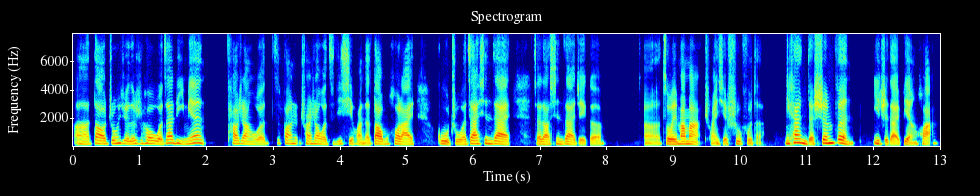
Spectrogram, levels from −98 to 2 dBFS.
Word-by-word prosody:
啊， 175 -2 -4
到 195 -1 +3
中 215 +4 0
学 205 -5 -3
的 195 +4 -1
时 210 0 -7
候， 210 -2 +1
我 175 -3 0
在 240 0 +2
里 220 -5 -2
面 235 +5 0 0.3
套 200 -3 -1
上 185 -4 -3
我 165 -1 -3
自 230 0 -16
放 210 -2 -2
穿 195 -2 -3
上 190 -2 0
我 165 - -1
自 175 +1 -12
己 180 - -8
喜 190 - -6
欢 - - -5
的， - - -4
到 185 -3 +5
后 190 0 0
来 165 +1 +1 0.3
古 195 -2 +1
着。 165 0 -3
再 205 +1 +3
现 200 +1 -1
在 180 -5 +3 0.3
再 - - -1
到 160 -1 +2
现 180 -1 -5
在 170 -5 +2
这 95 -7 -5
个， - - -5 0.6
呃， - - -6
作 180 - +3
为 170 - +6
妈 180 +1 +5
妈 180 -5 +2
穿 - - -8
一 - - -5
些 - - -5
舒 185 - -4
服 175 - -5
的。 - - -10 0.3
你 210 - +1
看 270 +1 +5
你 - - +2
的 - - +2
身 240 -1 +6
份 230 -8 +4 0.3
一 210 - +2
直 190 - -3
在 - - +1
变 - - -1
化， - - -1
190 Hz, 275 characters per minute, -22 LUFS, 175-215 Hz, 0.6 s, 为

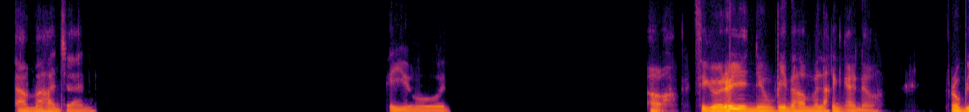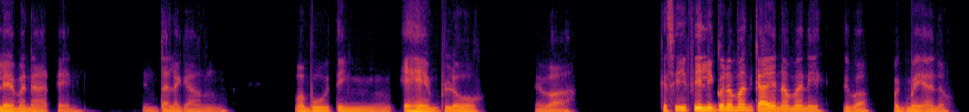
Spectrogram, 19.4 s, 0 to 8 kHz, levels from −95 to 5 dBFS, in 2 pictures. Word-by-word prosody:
Tama 115 +1 -4
ka 115 - -3
diyan. 105 0 -10 2.9
Ayon. 105 -1 -6 2.0
Oo, - - -5 0.2
siguro 130 +4 +6
yun 135 -2 +5
yung 130 -1 +1
pinakamalaking 125 -1 -1
ano, 105 -1 -7 0.6
problema 120 -1 +2
natin, 105 -2 -7 0.6
yung 110 -1 -13
talagang 110 -1 -7 0.7
mabuting 120 0 -2 0.2
ehemplo, 120 0 +1 0.5
'di 105 - -8
ba? 105 +1 -8 0.8
Kasi 175 +5 +2
feeling 175 -1 +8
ko 180 - +5
naman, 175 0 +4
kaya 155 0 +6
naman, 160 0 0
eh, 140 -2 -5 0.2
'di 125 - -5
ba, 120 0 -4 0.2
'pag 120 -1 -5
may 120 -1 -1
ano, 110 0 -6
120 Hz, 95 wpm, -22 LUFS, 110-130 Hz, 2.9 s, feeling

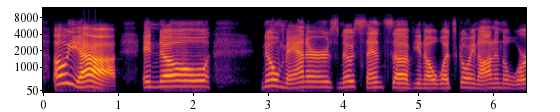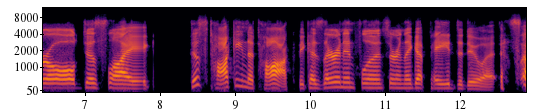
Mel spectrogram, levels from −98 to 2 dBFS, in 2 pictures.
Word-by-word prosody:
Oh 345 +4 +6
yeah, 220 - +8 0.4
and 205 0 -1
no 230 +1 +4 0.7
no 245 +1 0
manners, 210 +1 -1
no 215 +4 -3
sense 200 -1 -4
of, 180 -2 +1
you 175 -1 -6
know, 165 0 -3
what's 175 +1 -5
going 190 -3 -6
on 170 +4 -1
in 180 - -9
the 170 -1 -11
world, 175 +2 -2
just, 180 -2 -7
like 155 -4 -2 0.5
just - - -10
talking 245 -4 -4
the 175 -3 -6
talk 170 +3 -2
because 160 0 -10
they're 190 +3 -2
an 205 - -5
influencer 175 -2 -7
and 170 - -12
they 170 - -3
get 175 -1 -4
paid 165 -1 -6
to 150 - -10
do 135 -1 -9
it, 105 - -10 0.2
so - - -5
180 Hz, 165 wpm, -23 LUFS, 170-210 Hz, 0.7 s, yeah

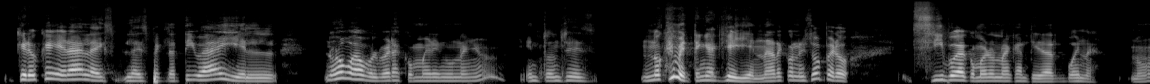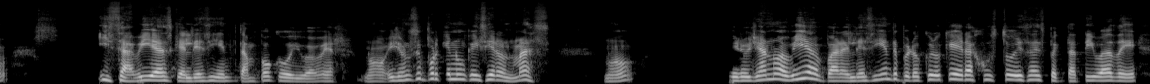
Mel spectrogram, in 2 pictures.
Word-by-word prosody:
creo 220 -1 +6
que 255 +1 +3
era 225 +2 +7
la 205 -5 +3
ex 175 -1 -5
la 170 -1 -2
expectativa 205 +8 0
y 195 -9 0
el: 150 -2 -2 0.4
"No 220 - -2
lo 285 - +6
voy 255 -4 +5
a - - +8
volver 175 -3 0
a 185 - -6
comer 165 +2 -6
en 165 0 -4
un 165 0 -5
año". 220 - -10
Entonces, 170 0 -6 0.4
no 190 +6 +1
que 300 +9 +4
me - - +9
tenga 190 +2 -1
que 175 0 +3
llenar 150 +4 -1
con 195 -2 -3
eso, 250 +9 -2
pero 180 -9 +1 0.6
sí 200 +3 -2
voy 200 0 +6
a 195 - +5
comer 160 0 -1
una 160 -1 -2
cantidad 140 -3 -4
buena, 145 -1 -8 0.3
¿no?, - - -11 0.9
y 205 -2 -3
sabías 185 +4 +3
que 170 - -1
al 150 0 +1
día 160 +1 0
siguiente 165 -2 -4
tampoco 165 +2 -2
iba 140 -2 -4
a - - -5
haber, 150 +1 -5 0.2
¿no?, 145 +1 -8
y 170 - -1
yo 190 +2 -2
no 215 - -5
sé 265 - -4
por 250 +2 -2
qué 240 - -3
nunca 235 -2 -1
hicieron 200 -6 0
más, 195 0 -2 0.5
¿no?, 150 +7 -6 0.9
pero 175 0 0
ya 200 +5 +2
no 245 +2 +1
había 235 +4 +4
para 165 -1 +2
el 160 - -2
día 175 +1 -1
siguiente, 245 +7 -3
pero 185 -2 -3
creo 215 0 0
que 240 +1 +2
era 220 -1 +3
justo 220 +1 -3
esa 210 0 +1
expectativa 180 0 -1
de, 165 -1 -1
180 Hz, 195 wpm, -22 LUFS, 160-215 Hz, 0.9 s, me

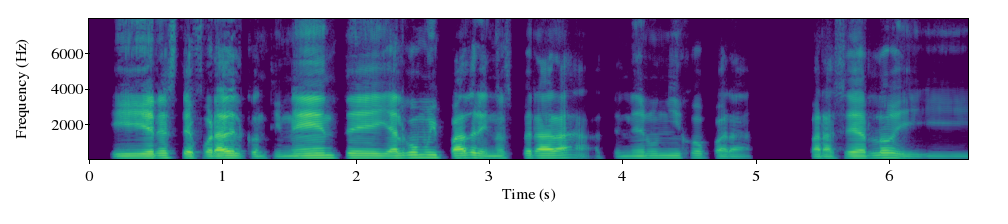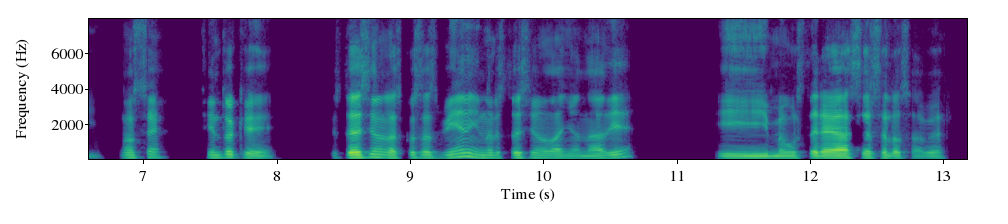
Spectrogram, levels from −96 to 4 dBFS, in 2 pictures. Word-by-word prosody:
y 110 +1 +1
ir, 115 +2 +5
este, 125 -3 0
fuera 110 +1 +5
del 120 -1 +2
continente, 120 +3 +2
y 115 - -1
algo 125 +4 +2
muy 140 0 -1
padre, 125 -2 +2
y - - -6
no 110 +1 -6
esperar 120 +1 +2
a 130 -5 -6
tener 110 +3 -9
un 120 0 -7
hijo 120 0 -9
para 100 -3 -10 0.4
para 100 0 -3
hacerlo", 110 +6 0
y 110 - -6
y, 105 0 -17
no 135 +1 -4
sé, 145 +1 -7 0.3
siento 140 +2 -1
que 110 -6 -3 0.4
estoy 120 +4 +7
haciendo 155 0 +1
las 120 -2 +1
cosas 140 0 -4
bien 165 +8 0
y 180 - -1
no 135 - -3
le - - -7
estoy 135 0 -3
haciendo 130 -2 -7
daño 120 -1 -5
a - - -10
nadie 130 - -4 0.6
y 110 -1 -1
me 110 0 -1
gustaría 110 +1 +5
hacérselo 115 0 -1
saber. 100 0 -10
115 Hz, 200 wpm, -24 LUFS, 110-130 Hz, 0.6 s, estoy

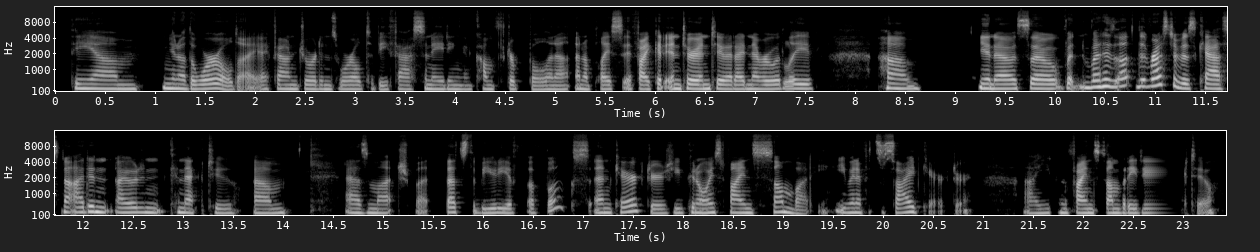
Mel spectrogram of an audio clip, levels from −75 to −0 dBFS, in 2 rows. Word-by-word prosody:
the, 195 -1 +1
um, 185 -1 0 0.2
you 205 -2 +3
know, 190 - +2
the 180 -1 0
world, 185 -4 +2
I - - -3
I - - -6
found 180 -1 -2
Jordan's 175 -1 -3
world 175 0 -3
to 185 - -11
be 160 -1 -6
fascinating 170 0 -3
and 165 - -10
comfortable 170 -2 -5
in 165 - -2
a 165 +1 -3
in 185 -1 -1
a 170 - -1
place. 175 0 -1
If 180 0 -3
I 175 -1 +6
could 190 - +1
enter 190 0 +5
into 185 +1 +4
it, 180 -1 +3
I 175 - +3
never 175 0 +1
would 185 - +1
leave, 195 0 +1 0.7
um, 200 -2 +2 0.6
you 200 -3 +5
know, 190 0 +4
so. 195 -1 +4
But - - +1
but 265 +3 +6
his 290 -2 +6
o 310 +3 +4
the 285 0 +2
rest 335 +3 +7
of 265 - +3
his 200 -1 +3
cast, 190 -1 +3
nah, 215 -1 +2
I 210 - +1
didn't 230 +1 +3
I 200 0 +1
wouldn't 205 +4 -2
connect 190 -3 -2
to, 180 -2 -6 0.2
um, 175 +1 -2 0.6
as 185 0 -2
much, 180 -1 -4
but - - -8 0.2
that's 210 0 +2
the - - -9
beauty 185 +1 -1
of 180 0 -5
of 180 -1 -7
books 405 +4 -5
and 190 0 0
characters, 210 -7 -1
you 185 0 -5
can 200 - -3
always 195 +3 0
find 185 -1 0
somebody, 195 -10 -2
even 195 -7 -2
if 190 - -5
it's - - -5
a - - -1
side 205 +3 +1
character, - - -13 0.6
uh, - - -5
you 175 +1 -5
can 185 -2 -4
find 180 -1 +3
somebody 180 -1 0
to 180 0 -6 0.3
to. - - -7
185 Hz, 205 wpm, -24 LUFS, 175-200 Hz, 0.7 s, rest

